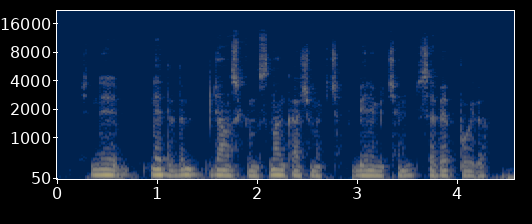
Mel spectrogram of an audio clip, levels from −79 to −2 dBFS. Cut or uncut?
uncut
